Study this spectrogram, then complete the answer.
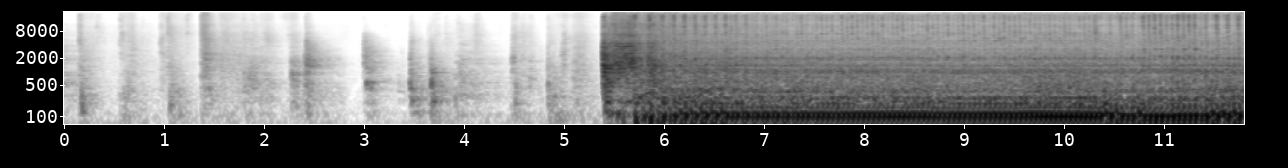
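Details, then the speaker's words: Craftsman snowblower small engine after a tune-up and carburetor cleaning, test-run before reassembly, choked and primed: after about a dozen recoil pulls it catches and holds a steady, even buzz with no stumbling. Normal running. "all right it's running great so now I know I can put it back together"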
